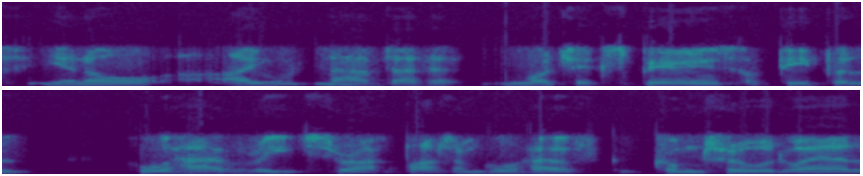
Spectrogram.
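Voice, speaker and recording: A man with an Irish accent at a moderate pace, fairly high in pitch, with very wide pitch swings. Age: 70s. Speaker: caller, parent. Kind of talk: personal testimony. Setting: phone call.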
